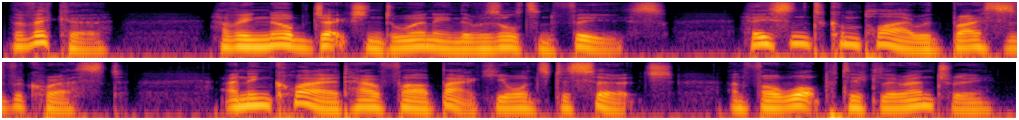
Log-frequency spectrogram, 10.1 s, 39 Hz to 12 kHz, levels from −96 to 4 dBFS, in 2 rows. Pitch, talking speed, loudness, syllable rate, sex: 120 Hz, 175 wpm, -21 LUFS, 5.9 syllables/s, male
